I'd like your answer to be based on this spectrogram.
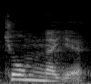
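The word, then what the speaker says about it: тёмное: And tёмное as well, it's spelled O in the end, but it's spelled, but you pronounce A.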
